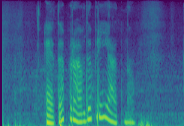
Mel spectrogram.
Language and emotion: Russian, positive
